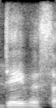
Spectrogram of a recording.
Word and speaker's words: Davies: So you get a left, it's pronounced Davis, I think. – All the English folks are saying Davis, but I'm pretty sure Davies, it's spelled Davies, Davies, so I'm going to say Davis. – Can we call him because it's a Welsh thing. It's so like the Welsh say, they spell it that, but they say Davis.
